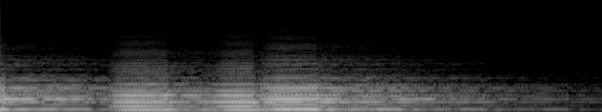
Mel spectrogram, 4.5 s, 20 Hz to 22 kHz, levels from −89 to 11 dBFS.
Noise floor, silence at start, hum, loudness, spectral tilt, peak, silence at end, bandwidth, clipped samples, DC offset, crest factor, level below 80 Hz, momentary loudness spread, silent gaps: -57 dBFS; 0 s; none; -27 LUFS; -12 dB/octave; -10 dBFS; 0 s; 3.5 kHz; under 0.1%; under 0.1%; 16 dB; -64 dBFS; 18 LU; none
